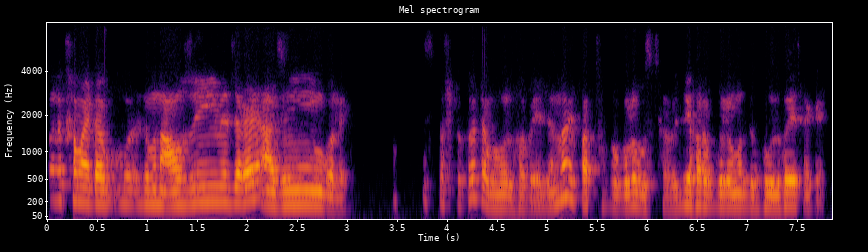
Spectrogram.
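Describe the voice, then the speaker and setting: A man's voice: fairly high pitch, fairly even intonation. A man teaching Arabic letter pronunciation in an online class, patiently drawing out sounds and calling on students. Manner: patient, drawn-out demonstration of sounds, calls on students. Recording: tinny phone-like line.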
